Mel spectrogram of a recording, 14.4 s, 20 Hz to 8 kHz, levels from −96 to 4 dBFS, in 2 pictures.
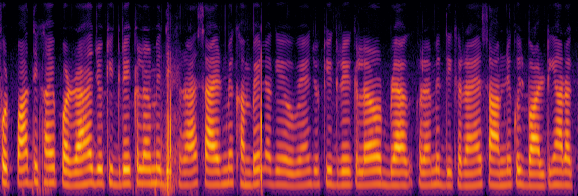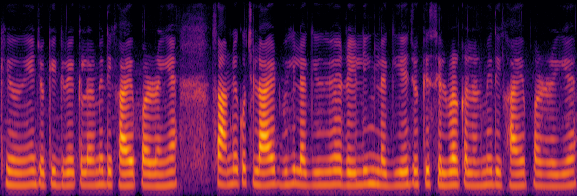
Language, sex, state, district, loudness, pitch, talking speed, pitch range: Hindi, female, Andhra Pradesh, Srikakulam, -20 LUFS, 200 Hz, 265 wpm, 190-210 Hz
